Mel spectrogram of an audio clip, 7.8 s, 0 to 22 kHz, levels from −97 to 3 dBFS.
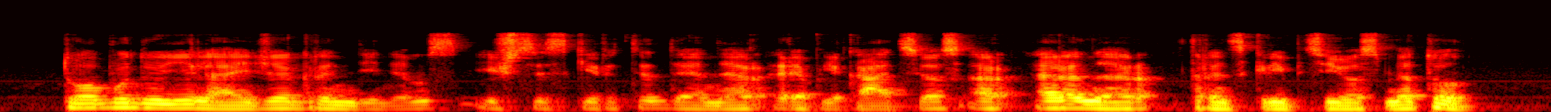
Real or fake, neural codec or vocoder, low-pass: real; none; 7.2 kHz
